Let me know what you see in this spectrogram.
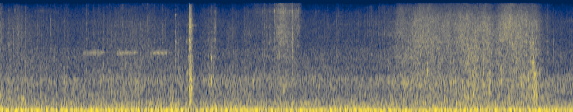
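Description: Car engine idling steadily with a low hum, with three faint short beeps about a second in, a few sharp clicks and bursts of rustling.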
